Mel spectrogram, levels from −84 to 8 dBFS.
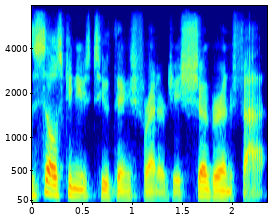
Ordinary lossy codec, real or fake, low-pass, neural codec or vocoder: MP3, 48 kbps; fake; 7.2 kHz; codec, 16 kHz, 1 kbps, FunCodec, trained on LibriTTS, 50 frames a second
